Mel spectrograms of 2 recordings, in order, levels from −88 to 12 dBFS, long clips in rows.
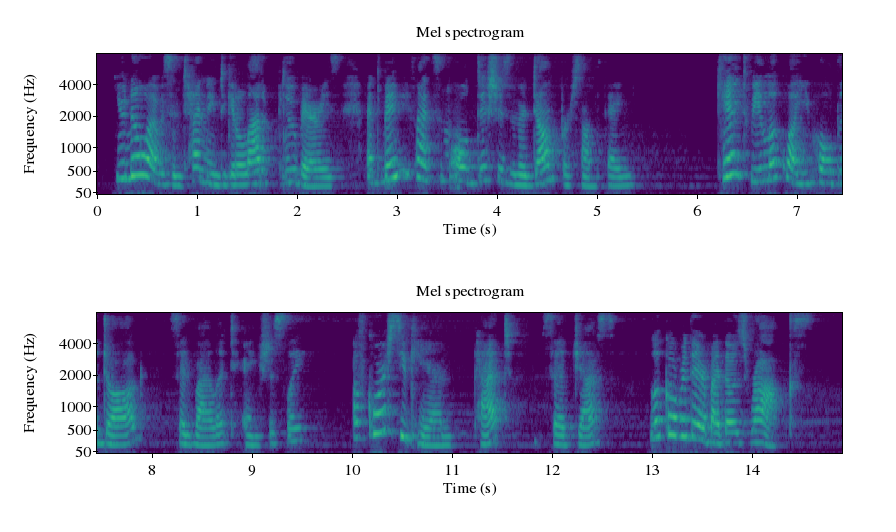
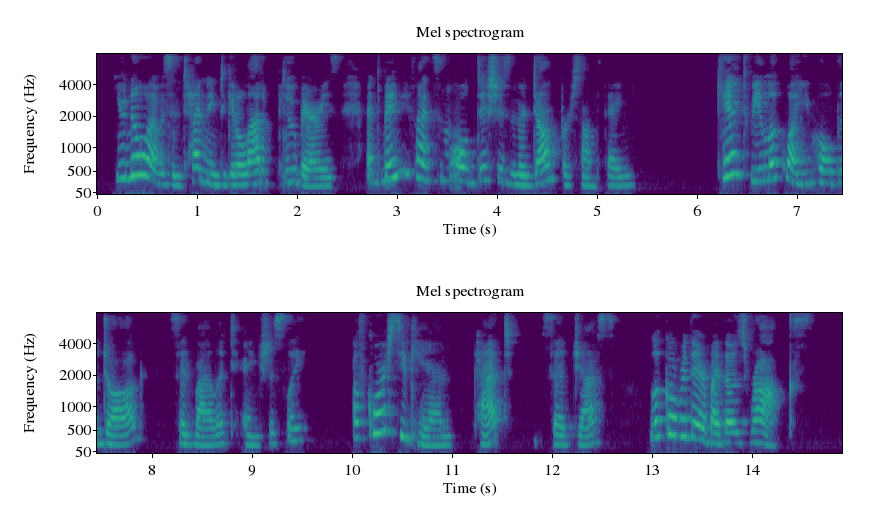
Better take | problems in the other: second | room echo; dies away in 1 s

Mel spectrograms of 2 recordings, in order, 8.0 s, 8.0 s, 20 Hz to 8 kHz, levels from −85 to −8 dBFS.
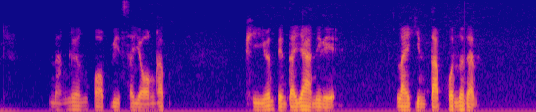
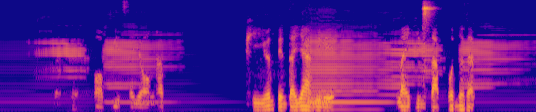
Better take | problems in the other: first | noise reduction (classical method spectral subtraction)

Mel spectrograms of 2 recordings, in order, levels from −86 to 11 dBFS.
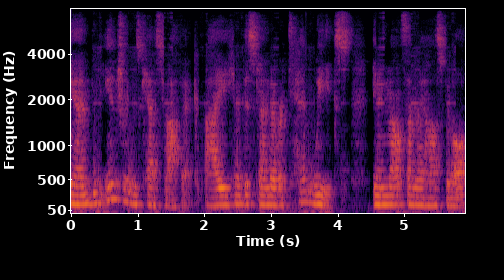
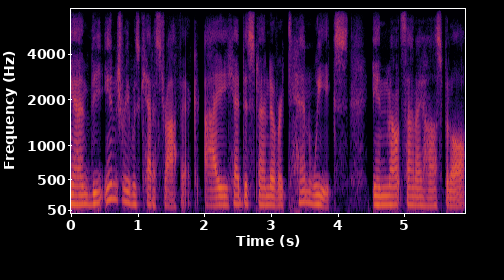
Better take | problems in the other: second | noise reduction (neural separator model SepFormer DNS4)

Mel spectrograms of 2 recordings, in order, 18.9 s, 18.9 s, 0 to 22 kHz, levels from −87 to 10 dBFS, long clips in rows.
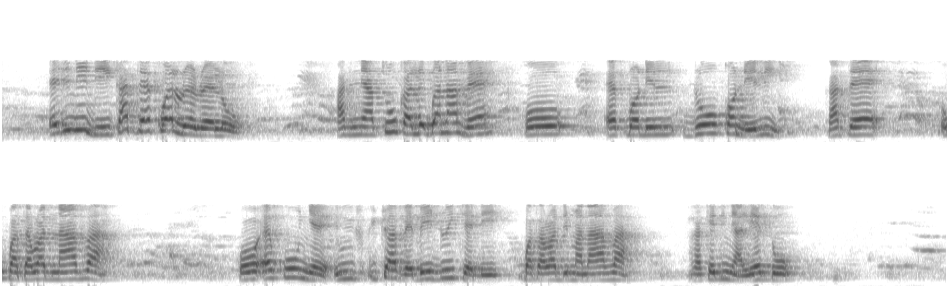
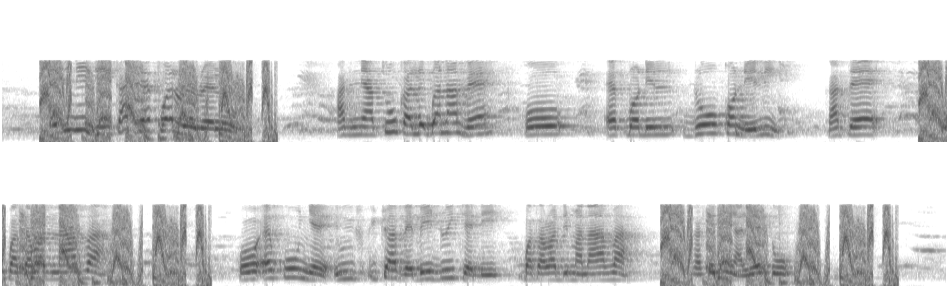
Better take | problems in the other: first | background sound (Scratching (performance technique)); as loud as the speech

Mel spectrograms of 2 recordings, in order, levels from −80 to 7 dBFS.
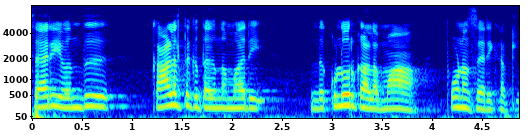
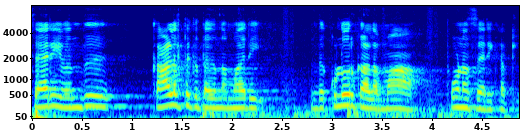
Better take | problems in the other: first | background sound (Wind); 14 dB below the speech // room echo; dies away in 1.5 s

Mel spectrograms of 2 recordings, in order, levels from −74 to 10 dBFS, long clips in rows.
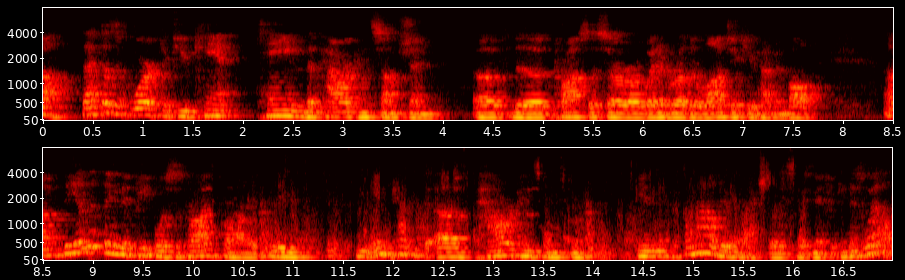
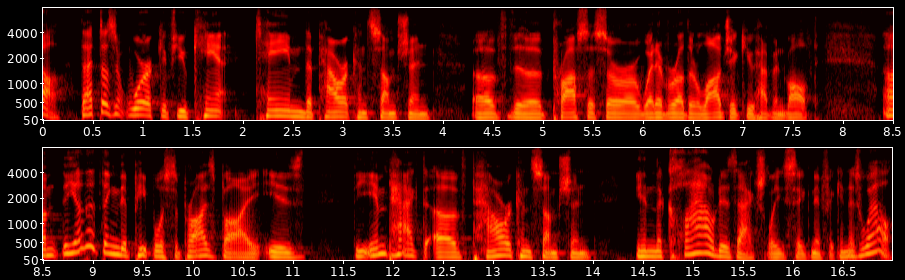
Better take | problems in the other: second | noise reduction (neural separator model SepFormer DNS4)

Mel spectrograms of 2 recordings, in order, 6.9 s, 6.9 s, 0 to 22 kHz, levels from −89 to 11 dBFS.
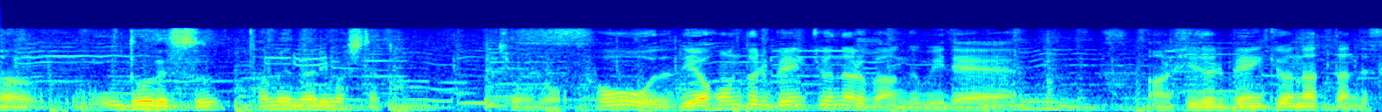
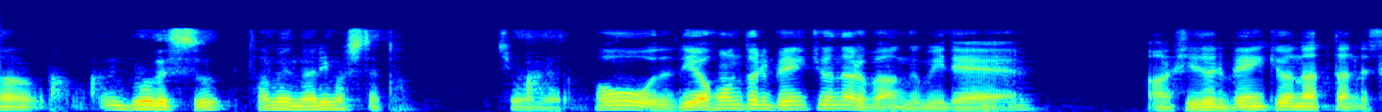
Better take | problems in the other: first | noise reduction (neural mask model DeepFilterNet 3)

